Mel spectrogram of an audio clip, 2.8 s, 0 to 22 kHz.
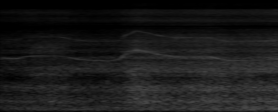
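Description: An FMS 80mm F-86 Sky Blazers RC jet in flight gives a steady airy roar with a thin whine on top. It swells a little louder about halfway through, with no voices.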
